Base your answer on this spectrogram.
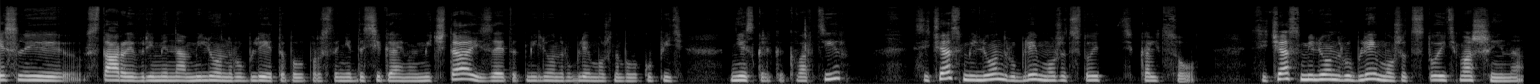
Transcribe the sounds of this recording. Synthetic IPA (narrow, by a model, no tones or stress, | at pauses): jesʲlʲɪfst̪aɾɨjəvɾʲɪmʲɪnamʲɪlʲɪo̞nrʊblʲejɛt̪əbɨlˠpɾo̞st̪ənʲɪd̪əsʲtʲɪɡajɪməjəmʲɪt͡ɕt̪aizɐɛt̪ət̪mʲɪlʲɪo̞nrʊblʲejmo̞ʐnəbɨlˠəkʊpʲitʲ | nʲe̞skəlʲkəkvɐrtʲir | sʲɪt͡ɕasmʲɪlʲɪo̞nrʊblʲejmo̞ʐɨt̪st̪o̞ɪt̚ʲkɐlʲt̪so̞̰ | sʲɪt͡ɕasmʲɪlʲɪo̞nrʊblʲejmo̞ʐɨt̪st̪o̞ɪtʲmɐʂɨnə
